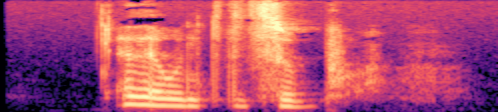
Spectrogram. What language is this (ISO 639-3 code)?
kab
